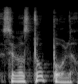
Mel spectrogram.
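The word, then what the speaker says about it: Sewastopol: Übrigens, jemand hat mir auch geschrieben und hat mir gesagt, dass ich äh, Sevastopol falsch ausgesprochen habe. – Mhm. – Weil das spricht man wohl äh, Sevastopol aus.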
